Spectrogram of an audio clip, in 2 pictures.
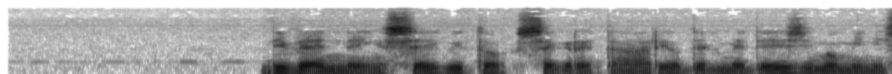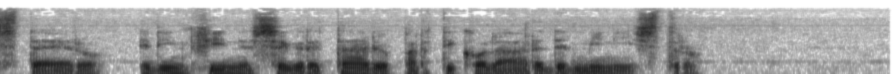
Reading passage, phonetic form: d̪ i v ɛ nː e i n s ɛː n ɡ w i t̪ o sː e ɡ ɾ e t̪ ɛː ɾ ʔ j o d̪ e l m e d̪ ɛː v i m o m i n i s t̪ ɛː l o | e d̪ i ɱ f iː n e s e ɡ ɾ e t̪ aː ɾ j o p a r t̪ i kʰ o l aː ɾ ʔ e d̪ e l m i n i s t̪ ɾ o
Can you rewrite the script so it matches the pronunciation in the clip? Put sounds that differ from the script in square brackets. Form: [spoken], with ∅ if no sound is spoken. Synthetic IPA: d̪ i v ɛ nː e i n s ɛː [∅] ɡ w i t̪ o [s] e ɡ ɾ e t̪ [aː] ɾ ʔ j o d̪ e l m e d̪ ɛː [z] i m o m i n i s t̪ ɛː [ɾ] o | e d̪ i ɱ f iː n e s e ɡ ɾ e t̪ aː ɾ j o p a r t̪ i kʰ o l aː ɾ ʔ e d̪ e l m i n i s t̪ ɾ o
